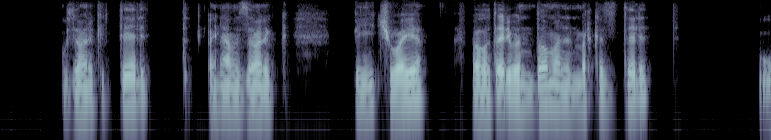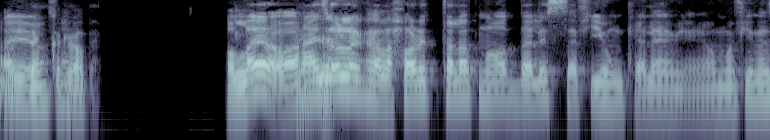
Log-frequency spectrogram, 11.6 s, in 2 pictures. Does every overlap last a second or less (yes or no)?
yes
